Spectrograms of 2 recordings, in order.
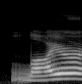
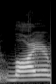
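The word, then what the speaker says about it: lire: get like 5 million liar I think it's pronounced yeah so this starts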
